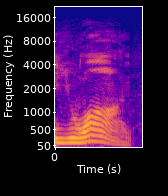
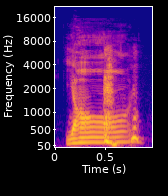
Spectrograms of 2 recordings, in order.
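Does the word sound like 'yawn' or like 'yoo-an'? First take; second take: yoo-an; yawn. First: It is said as two syllables, 'yoo-an'. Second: It is said as one syllable, like 'yawn'. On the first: The speaker calls it right. "It's the yuan" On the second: The speaker calls it wrong. "You want to be all southern and be like yawn. And it's not yawn"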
